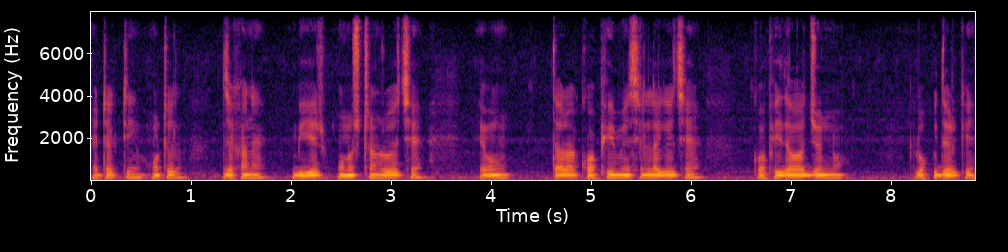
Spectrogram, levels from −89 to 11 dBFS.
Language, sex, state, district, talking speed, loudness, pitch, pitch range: Bengali, male, West Bengal, Malda, 110 wpm, -15 LUFS, 130 Hz, 125-135 Hz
